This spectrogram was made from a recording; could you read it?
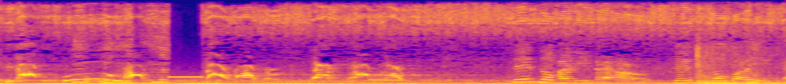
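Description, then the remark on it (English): Two puppies in a home yip and whimper in short, high-pitched bursts that rise and fall, over a steady low hum. The whining cries repeat through the whole stretch. “freaking out everyone and even seeming to upset their two puppies.”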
